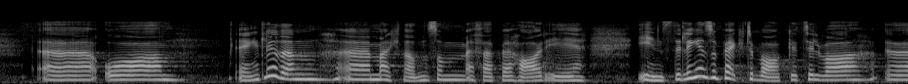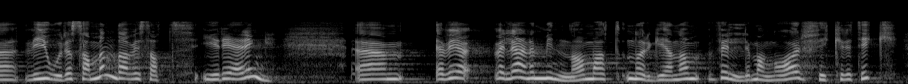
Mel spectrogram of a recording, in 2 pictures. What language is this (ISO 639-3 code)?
nor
